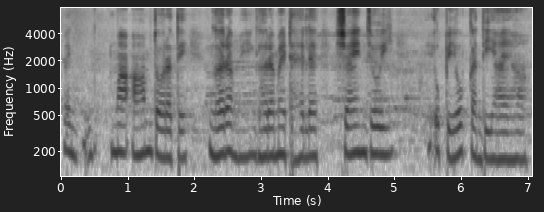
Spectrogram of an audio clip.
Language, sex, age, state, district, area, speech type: Sindhi, female, 45-60, Gujarat, Surat, urban, spontaneous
